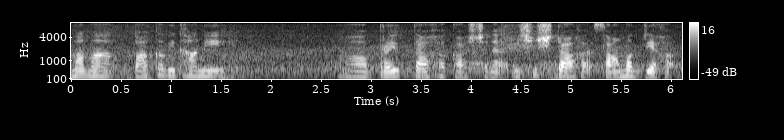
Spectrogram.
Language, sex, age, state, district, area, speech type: Sanskrit, female, 30-45, Andhra Pradesh, Chittoor, urban, spontaneous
